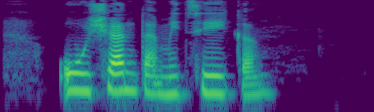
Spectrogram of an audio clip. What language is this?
Sihuas Ancash Quechua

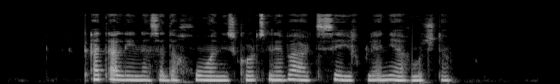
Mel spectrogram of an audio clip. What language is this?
Georgian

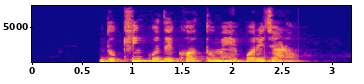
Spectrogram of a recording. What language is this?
Odia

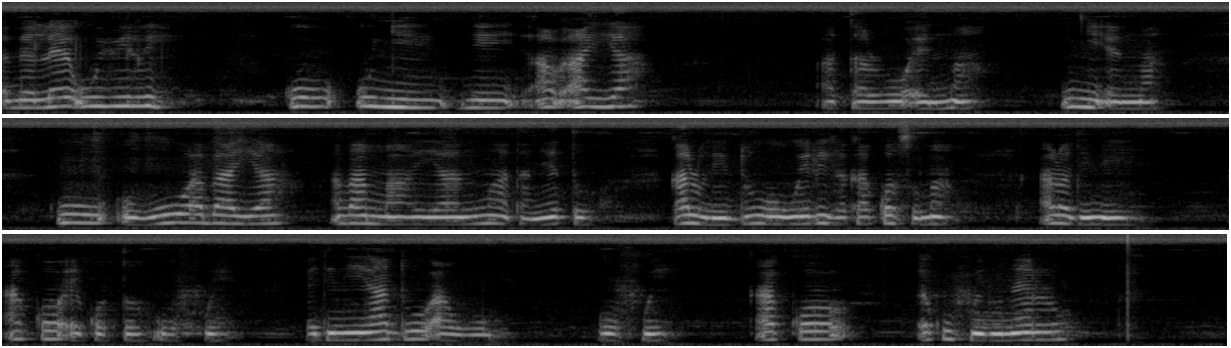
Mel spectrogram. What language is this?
Ikposo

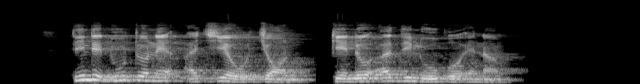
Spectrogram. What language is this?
Luo (Kenya and Tanzania)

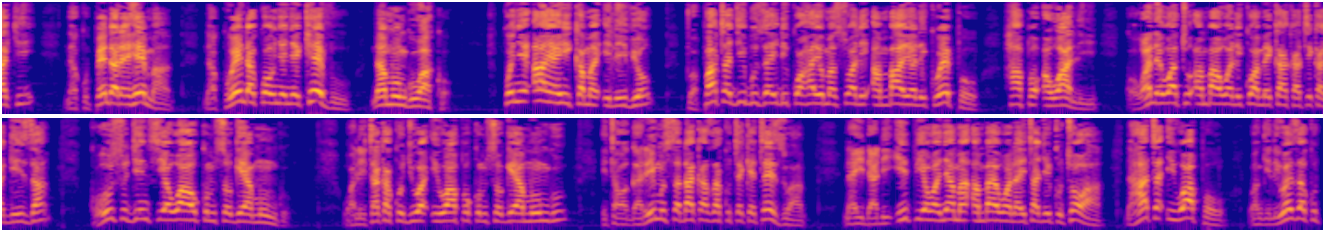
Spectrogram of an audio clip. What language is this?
Swahili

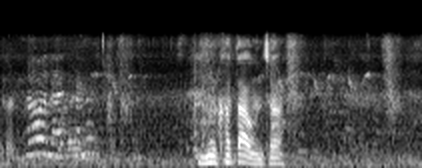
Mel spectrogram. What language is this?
Nepali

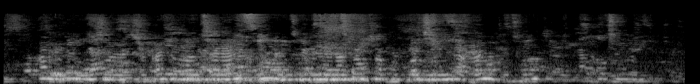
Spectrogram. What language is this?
Armenian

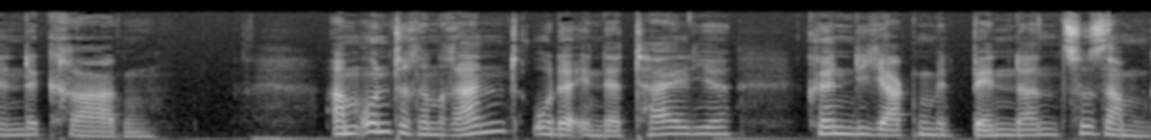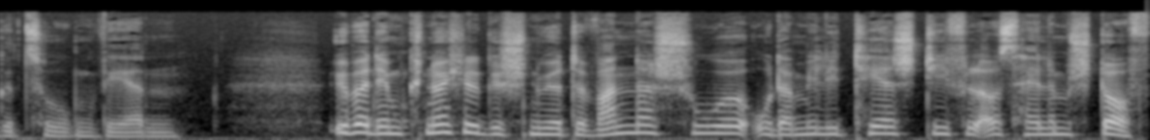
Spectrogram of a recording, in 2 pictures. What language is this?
German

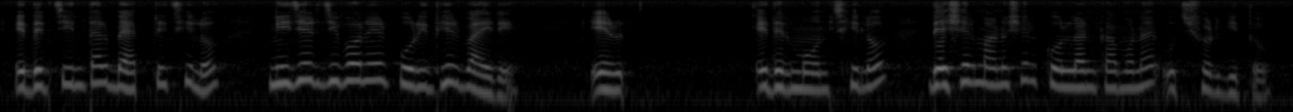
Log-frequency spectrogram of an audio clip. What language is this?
Bangla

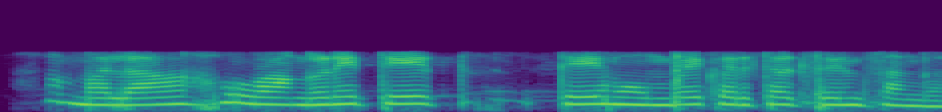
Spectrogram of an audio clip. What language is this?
Marathi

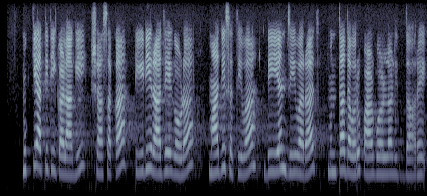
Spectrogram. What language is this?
Kannada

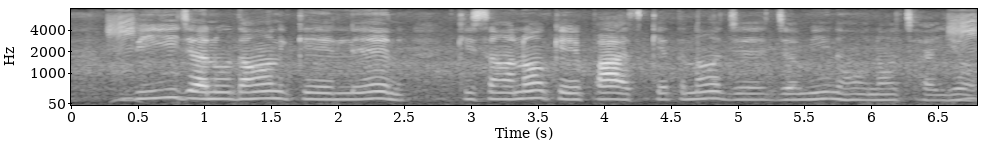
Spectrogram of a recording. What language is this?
Maithili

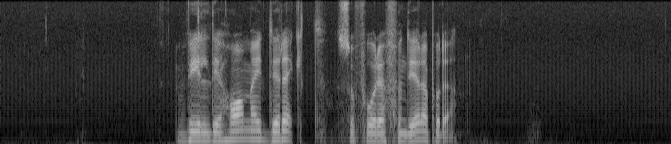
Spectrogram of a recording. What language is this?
Swedish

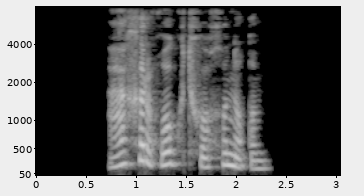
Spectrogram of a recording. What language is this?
Kabardian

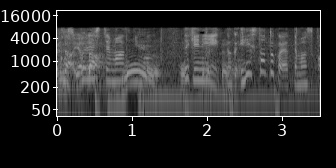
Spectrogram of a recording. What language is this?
Japanese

